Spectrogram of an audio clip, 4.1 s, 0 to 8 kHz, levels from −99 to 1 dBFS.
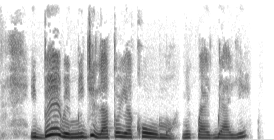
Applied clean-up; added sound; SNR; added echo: none; none; none; none.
